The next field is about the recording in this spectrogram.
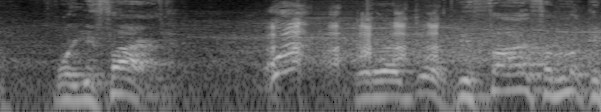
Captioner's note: laughs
